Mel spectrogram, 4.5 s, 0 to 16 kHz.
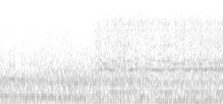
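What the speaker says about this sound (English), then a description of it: "Bit of wheel spin out of there" An F1 car in F1 2014 spinning its wheels while accelerating out of a corner at Bahrain's night race, a steady high engine whine rising in pitch, continuous and moderately loud.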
